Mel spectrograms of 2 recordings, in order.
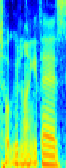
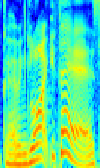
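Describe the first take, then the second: First: Understated British accent; natural, easy British delivery. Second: Caricatured British accent on "like this"; British accent as Americans overdo it; overdone British accent. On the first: Comedian showing her convincing British accent, British accent. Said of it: "I had a British accent on". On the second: Comedian demonstrating what not to do, overdone British accent. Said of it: "the key to having a British accent". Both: Shown as a demonstration.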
